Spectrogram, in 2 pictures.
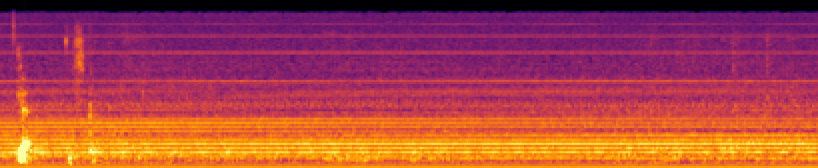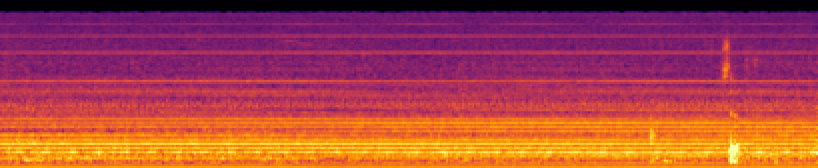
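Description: Faint steady electrical mains hum with a buzz of many overtones, from the room's sound system, broken by two short clicks, one just after the start and one near the end.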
